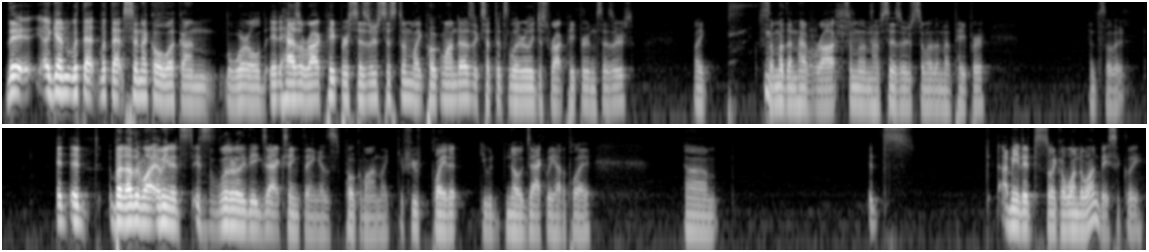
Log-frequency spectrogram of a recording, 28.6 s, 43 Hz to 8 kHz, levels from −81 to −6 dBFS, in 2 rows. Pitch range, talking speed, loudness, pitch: 100-125 Hz, 180 wpm, -21 LUFS, 110 Hz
